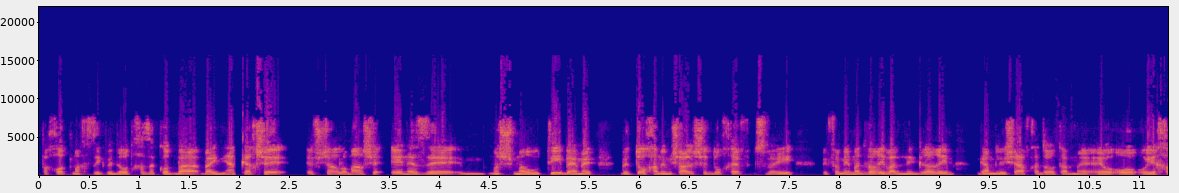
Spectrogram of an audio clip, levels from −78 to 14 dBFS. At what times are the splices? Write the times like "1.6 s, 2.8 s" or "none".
1.9 s, 4.5 s, 7.1 s, 8.5 s, 10.0 s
